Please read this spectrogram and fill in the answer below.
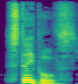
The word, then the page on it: staples: British English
